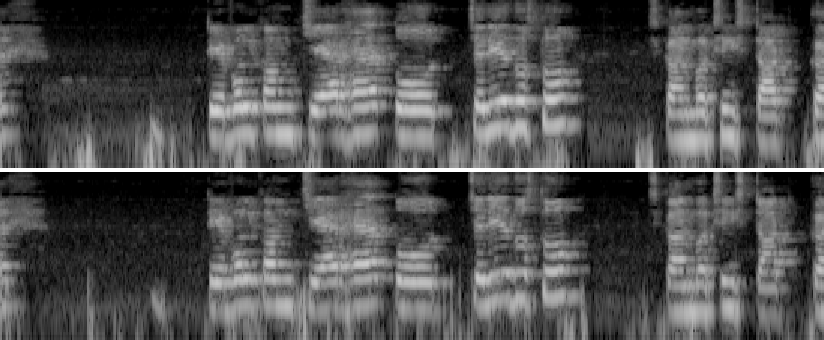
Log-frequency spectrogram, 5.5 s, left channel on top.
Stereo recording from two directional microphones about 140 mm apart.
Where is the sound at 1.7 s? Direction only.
90° left.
